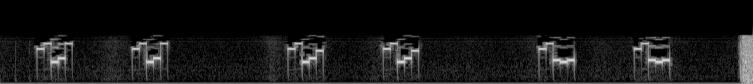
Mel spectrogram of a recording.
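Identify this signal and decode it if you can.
Five-tone selective call (ZVEI), heard as quick runs of five tones, tones of about 70 ms. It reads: 88133 88133 88137 88137 88212 88212
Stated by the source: ZVEI five-tone call 88213, received by SDR.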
